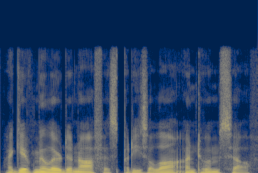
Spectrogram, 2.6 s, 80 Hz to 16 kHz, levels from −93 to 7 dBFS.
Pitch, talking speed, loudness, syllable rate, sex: 120 Hz, 255 wpm, -16 LUFS, 6.5 syllables/s, male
